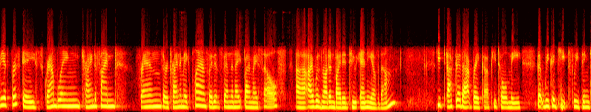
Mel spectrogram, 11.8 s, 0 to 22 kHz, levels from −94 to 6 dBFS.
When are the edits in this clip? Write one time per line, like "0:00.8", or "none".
0:05.8
0:08.7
